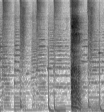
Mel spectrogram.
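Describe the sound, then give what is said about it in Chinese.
A man gives a light cough to clear his throat: one brief, rough burst amid soft, faint voiced sounds, with no clear speech. “他轻咳了一声。”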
